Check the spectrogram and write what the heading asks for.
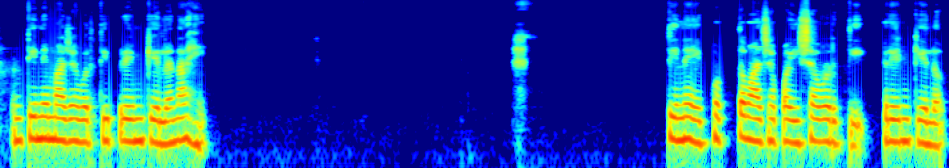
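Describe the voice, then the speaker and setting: A woman voicing a playful, teasing young husband in a storybook romance, reading him in her own low, mellow voice. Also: dry recording, close to an everyday voice. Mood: earnest. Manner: teasing, affectionate.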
